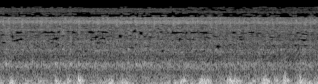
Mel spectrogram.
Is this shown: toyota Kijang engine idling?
yes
